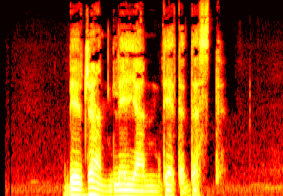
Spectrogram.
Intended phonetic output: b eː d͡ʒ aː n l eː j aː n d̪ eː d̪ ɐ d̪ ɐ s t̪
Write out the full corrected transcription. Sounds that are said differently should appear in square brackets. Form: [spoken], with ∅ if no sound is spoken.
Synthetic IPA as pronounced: b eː d͡ʒ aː n l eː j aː n d̪ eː [t̪] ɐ d̪ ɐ s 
